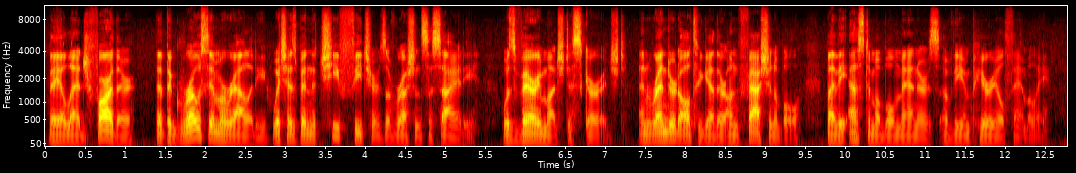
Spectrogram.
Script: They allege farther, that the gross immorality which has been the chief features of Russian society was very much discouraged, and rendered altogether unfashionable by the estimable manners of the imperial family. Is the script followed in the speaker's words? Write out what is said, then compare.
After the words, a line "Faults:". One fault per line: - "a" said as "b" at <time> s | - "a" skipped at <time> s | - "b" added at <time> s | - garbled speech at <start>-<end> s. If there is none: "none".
They allege farther, that the gross immorality which has been the chief features of Russian society was very much discouraged, and rendered altogether unfashionable by the estimable manners of the imperial family.
Faults:
none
